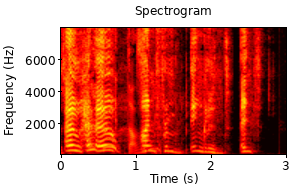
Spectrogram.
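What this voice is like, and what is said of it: Exaggerated put-on British accent. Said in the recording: “her accent doesn't come across ... like ... That's not what she sounds ... Like. That's what Edward sounds like.”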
